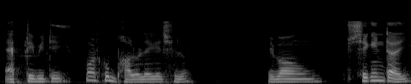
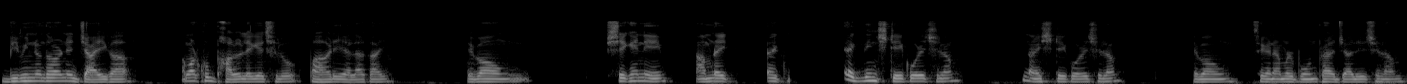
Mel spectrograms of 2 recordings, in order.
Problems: none marked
